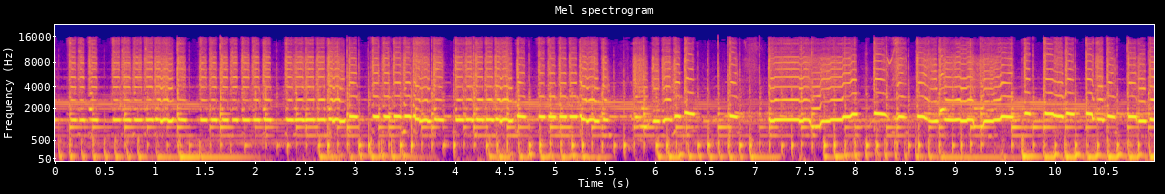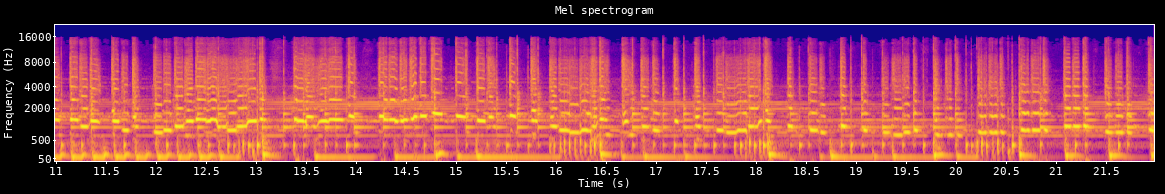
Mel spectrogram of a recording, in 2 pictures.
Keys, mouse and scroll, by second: 0.7 space, 1.3 ctrl+alt+z, 4.5 ctrl+=, 6.5 ctrl+-, 7.8 ctrl+alt+z, 9.5 space, 9.9 space, 10.6 space, 11.4 ctrl+alt+z, 12.9 ctrl+=, 13.2 ctrl+=, 14.9 ctrl+alt+z, 15.8 ctrl+alt+z, 19.5 space, 20.7 ctrl+alt+z, 21.7 ctrl+alt+z.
